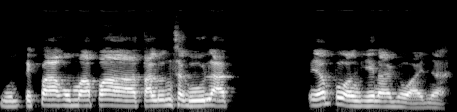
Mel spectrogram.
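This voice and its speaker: Middle-aged dad, playful teasing vlogger, slightly high voice, dull lo-fi sound. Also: male voice, moderate pace. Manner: teasing, playful, laughs often. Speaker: father and vlogger. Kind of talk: casual family vlog chat.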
